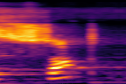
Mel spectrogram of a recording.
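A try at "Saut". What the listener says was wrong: I thought French don't pronounce the last alphabet.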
